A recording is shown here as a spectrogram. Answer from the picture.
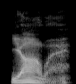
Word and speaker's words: Yahweh: Yahweh carries the strongest evidence.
